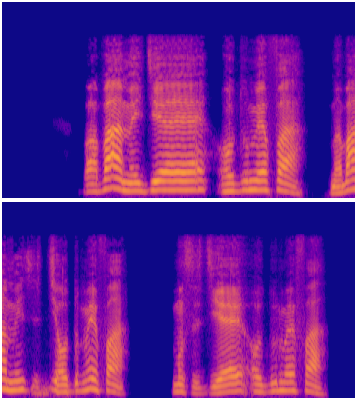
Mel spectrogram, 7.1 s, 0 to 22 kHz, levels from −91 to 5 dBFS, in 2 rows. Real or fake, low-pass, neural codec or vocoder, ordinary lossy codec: fake; 10.8 kHz; codec, 16 kHz in and 24 kHz out, 0.4 kbps, LongCat-Audio-Codec, fine tuned four codebook decoder; none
